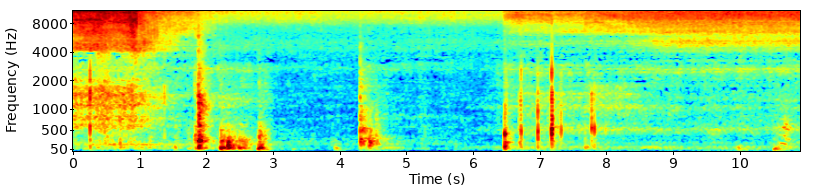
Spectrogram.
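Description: Running water hissing steadily. It drops away about two seconds in and comes back suddenly about six and a half seconds in, with scattered knocks and clicks from handling.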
